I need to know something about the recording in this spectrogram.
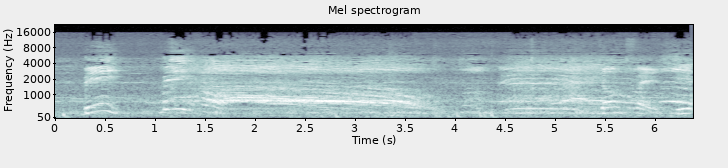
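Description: Several voices shouting and cheering excitedly at once, heard through a television speaker.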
